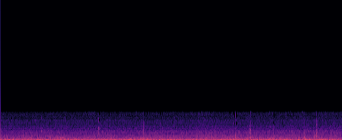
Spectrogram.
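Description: A four-wheel-drive's engine running steadily, heard from inside the cabin as an even low rumble, with a few faint clicks.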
